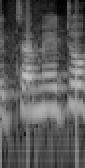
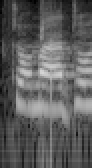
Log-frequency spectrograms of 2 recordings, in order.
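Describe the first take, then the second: First: टमेटो with a reduced first vowel; टमेटो read with a weak first syllable; correct pronunciation. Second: टोमेटो with a full o in the first syllable; टोमेटो read with a clear first o; wrong pronunciation. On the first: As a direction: say टमेटो with a short schwa first. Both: Shown as a demonstration. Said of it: "टोमेटो नहीं पढ़ेंगे".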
